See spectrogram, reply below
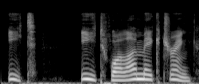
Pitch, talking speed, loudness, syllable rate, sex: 215 Hz, 180 wpm, -15 LUFS, 4.9 syllables/s, female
